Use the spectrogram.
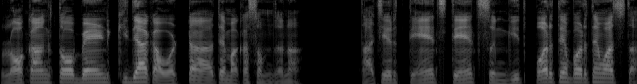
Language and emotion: Goan Konkani, disgusted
